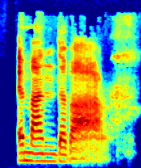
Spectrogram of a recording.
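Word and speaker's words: Amenábar: The film was written, directed and scored, talk about multi-talented, by Alejandro Amandabar.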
